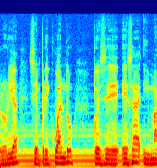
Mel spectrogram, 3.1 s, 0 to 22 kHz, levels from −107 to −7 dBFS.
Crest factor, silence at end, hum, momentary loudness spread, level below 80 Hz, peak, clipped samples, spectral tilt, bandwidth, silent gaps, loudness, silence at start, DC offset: 12 dB; 0 s; none; 5 LU; -36 dBFS; -2 dBFS; under 0.1%; -8.5 dB/octave; 9.4 kHz; none; -17 LUFS; 0 s; under 0.1%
